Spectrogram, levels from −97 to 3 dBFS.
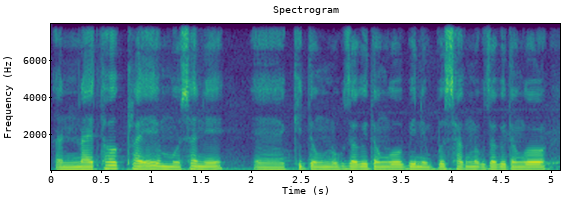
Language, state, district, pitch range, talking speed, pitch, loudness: Kokborok, Tripura, West Tripura, 120-135 Hz, 130 wpm, 125 Hz, -15 LUFS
